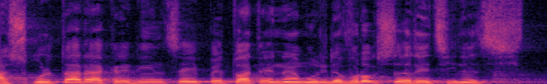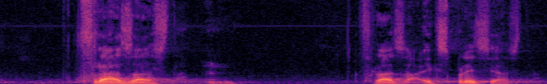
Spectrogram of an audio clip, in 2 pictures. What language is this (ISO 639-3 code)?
ron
